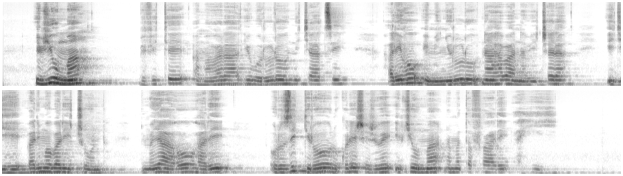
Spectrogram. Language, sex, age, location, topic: Kinyarwanda, male, 25-35, Huye, health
